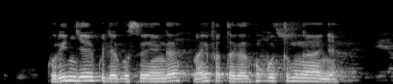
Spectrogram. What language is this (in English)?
Kinyarwanda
